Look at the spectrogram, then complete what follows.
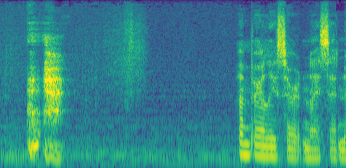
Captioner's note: clears throat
